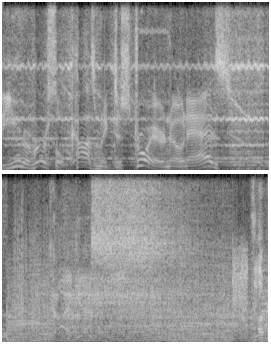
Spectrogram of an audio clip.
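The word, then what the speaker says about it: Giygas: The Earth is in danger from the universal cosmic destroyer known as Kigus. Oh no, it's Giga. You're supposed to pronounce it Giga. Like Gigafil.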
